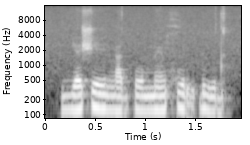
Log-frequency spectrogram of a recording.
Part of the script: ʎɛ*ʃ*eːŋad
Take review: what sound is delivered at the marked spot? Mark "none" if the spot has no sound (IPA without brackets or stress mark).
ʃ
